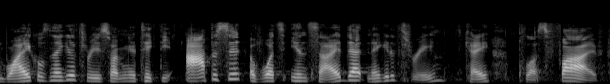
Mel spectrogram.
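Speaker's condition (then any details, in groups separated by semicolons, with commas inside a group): No condition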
